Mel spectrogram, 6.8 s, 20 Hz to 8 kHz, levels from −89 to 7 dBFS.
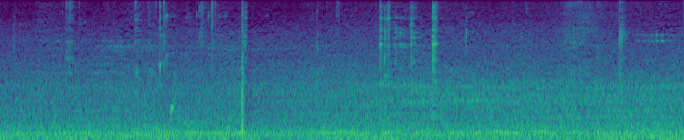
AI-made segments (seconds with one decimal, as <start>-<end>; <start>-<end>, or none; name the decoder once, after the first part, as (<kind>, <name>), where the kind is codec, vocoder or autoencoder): none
